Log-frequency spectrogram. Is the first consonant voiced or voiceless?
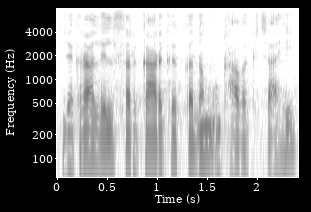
voiced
